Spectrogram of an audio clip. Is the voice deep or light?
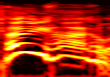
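light. It is said in a lighter voice.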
